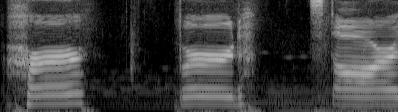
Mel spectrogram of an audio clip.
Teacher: that's what we call them R colored vowels so it makes that R sound cuz it's influenced by the R so it would be 15 if we counted the r colored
